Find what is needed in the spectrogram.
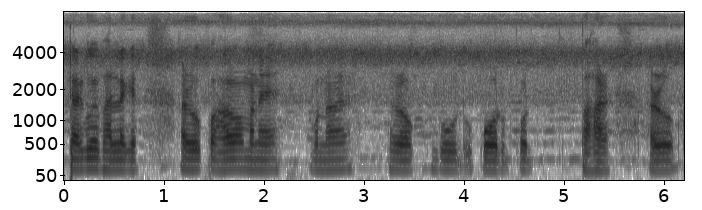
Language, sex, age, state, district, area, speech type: Assamese, male, 18-30, Assam, Lakhimpur, rural, spontaneous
